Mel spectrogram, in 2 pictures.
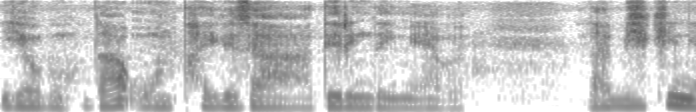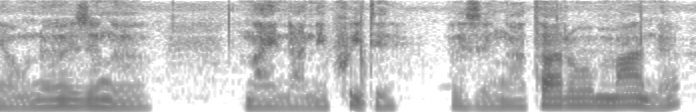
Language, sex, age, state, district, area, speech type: Bodo, female, 45-60, Assam, Baksa, rural, spontaneous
